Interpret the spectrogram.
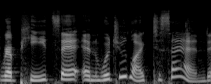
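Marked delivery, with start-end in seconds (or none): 1.0-2.1 put-on, pitched-up British automated-prompt voice. Retelling what the car says to send texts: imitating a British car voice. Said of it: "So it's in this British accent".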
